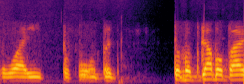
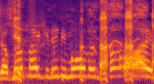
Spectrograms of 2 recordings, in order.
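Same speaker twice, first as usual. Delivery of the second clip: indignant player; 12 semitones higher than usual. Retold or imitated. Player refusing, retold quote.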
